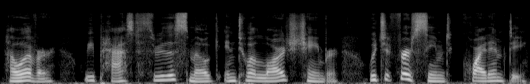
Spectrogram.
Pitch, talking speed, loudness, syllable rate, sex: 165 Hz, 180 wpm, -21 LUFS, 5.5 syllables/s, male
